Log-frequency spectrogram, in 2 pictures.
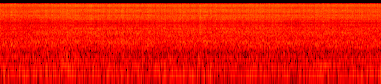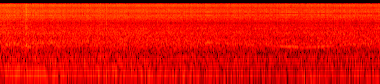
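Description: A passenger train pulling away along the tracks: a steady low rumble, with a faint high whine that dips in pitch and rises again near the end.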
